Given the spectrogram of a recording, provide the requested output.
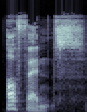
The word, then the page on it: offense: British English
